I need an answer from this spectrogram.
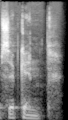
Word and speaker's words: Tsypkin: legion.sc all right we are here with jacob zipkin from actually let me just check on that is that the correct way to pronounce your name that is the correct way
